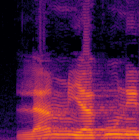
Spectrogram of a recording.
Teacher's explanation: میم سکن کے بعد با اور میم کے علاوہ کوئی اور حرف آ جائے تو غنہ نہیں کرتے، یہاں پر غنہ نہیں کریں گے۔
